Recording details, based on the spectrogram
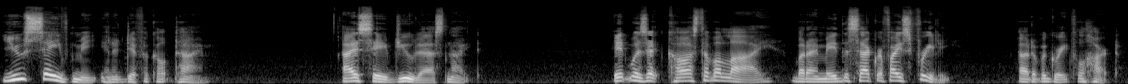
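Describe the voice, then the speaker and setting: Solemn, grateful, disgraced churchman read by a man for an audiobook; formal, measured, dry sound. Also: medium pitch, no echo. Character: earnest, grateful disgraced clergyman, as read from his letter.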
